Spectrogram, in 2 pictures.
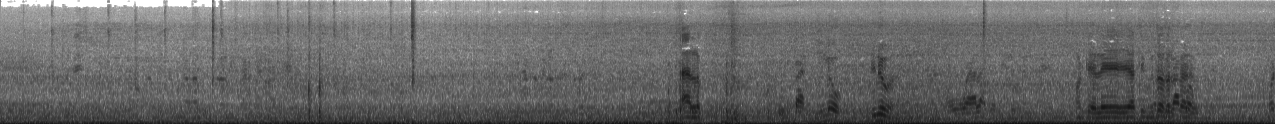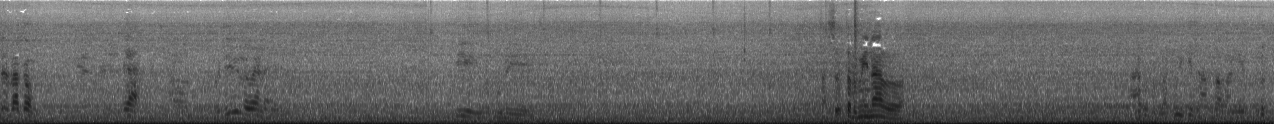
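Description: Mitsubishi Canter diesel engine and road noise heard inside the cab of a moving microbus, a steady low rumble.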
